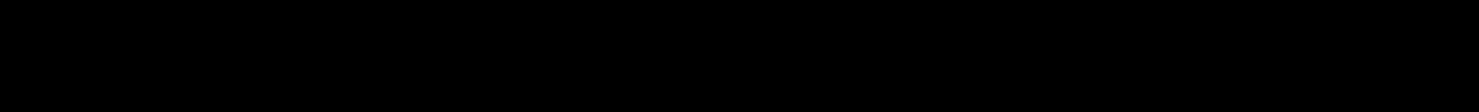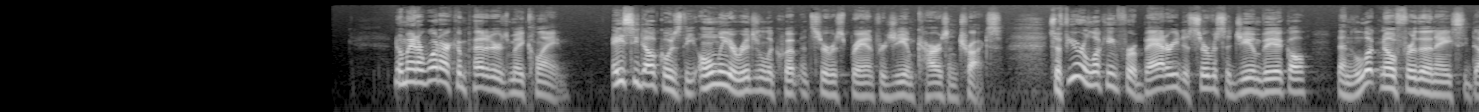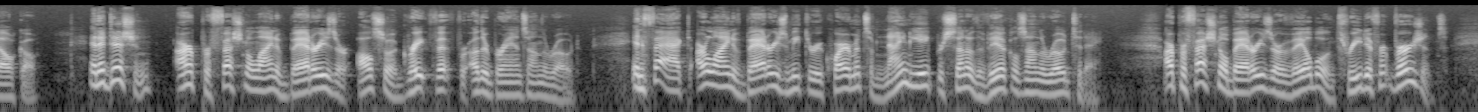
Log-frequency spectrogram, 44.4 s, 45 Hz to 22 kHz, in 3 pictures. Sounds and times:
Speech: 0:18.7 - 0:40.6, 0:41.2 - 0:44.1.

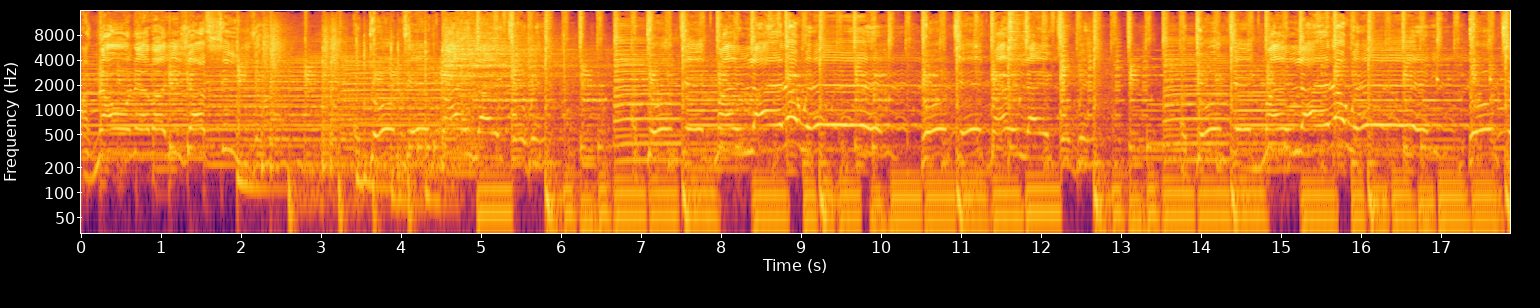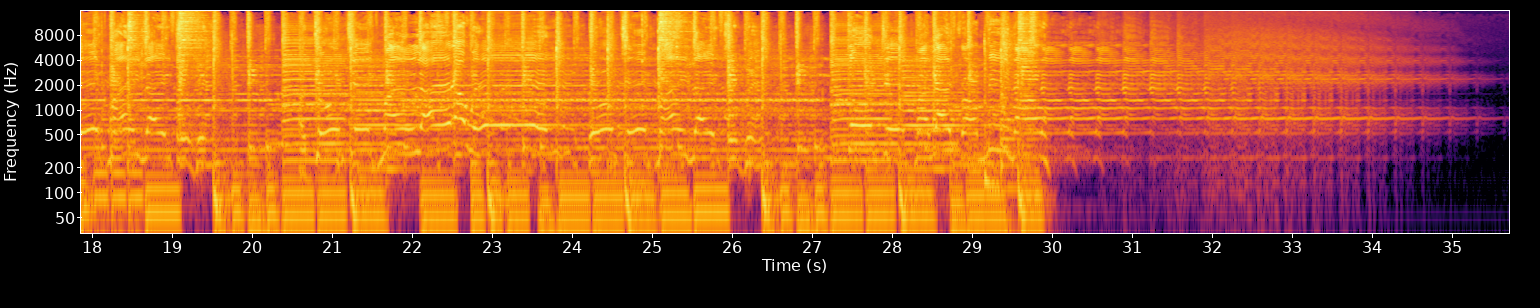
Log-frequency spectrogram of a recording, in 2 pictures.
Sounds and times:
Music: 0:00.0 - 0:35.6.

